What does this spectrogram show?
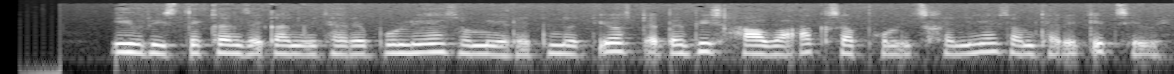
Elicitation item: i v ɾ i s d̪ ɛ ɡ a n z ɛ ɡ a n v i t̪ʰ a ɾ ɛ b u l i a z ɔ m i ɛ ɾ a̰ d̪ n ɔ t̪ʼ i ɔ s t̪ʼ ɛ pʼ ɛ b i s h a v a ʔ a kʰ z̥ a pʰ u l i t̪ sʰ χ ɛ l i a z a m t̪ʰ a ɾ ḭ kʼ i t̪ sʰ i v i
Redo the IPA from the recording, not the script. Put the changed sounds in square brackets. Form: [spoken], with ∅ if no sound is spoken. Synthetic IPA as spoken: i v ɾ i s d̪ ɛ ɡ a n z ɛ ɡ a n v i t̪ʰ a ɾ ɛ b u l i a z ɔ m i ɛ ɾ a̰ d̪ n ɔ t̪ʼ i ɔ s t̪ʼ ɛ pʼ ɛ b i s h a v a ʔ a kʰ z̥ a pʰ u l i t̪ sʰ χ ɛ l i a z a m t̪ʰ a ɾ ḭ kʼ i t̪ sʰ i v i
